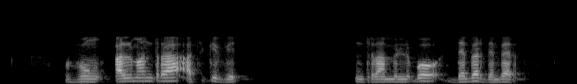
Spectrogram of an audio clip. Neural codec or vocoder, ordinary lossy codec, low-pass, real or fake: none; Opus, 16 kbps; 3.6 kHz; real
